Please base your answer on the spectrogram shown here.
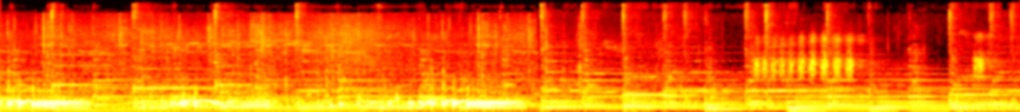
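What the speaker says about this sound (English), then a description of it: "Pigeon," A pigeon coos in repeated low, throaty rolling phrases, close and fairly loud, with later softer calls and a brief higher chirp from another bird.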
